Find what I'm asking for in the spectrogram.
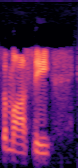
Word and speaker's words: Amasai: It's spelled Amasai, but it's pronounced Amasi, and we use a proprietary fermentation process using probiotics, so our taste is more consistent.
